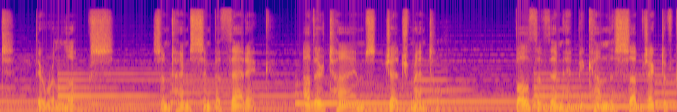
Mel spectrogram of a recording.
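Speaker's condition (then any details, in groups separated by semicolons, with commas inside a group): No condition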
